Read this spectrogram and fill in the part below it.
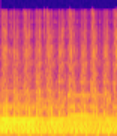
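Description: A computerized embroidery machine stitches book text onto quilt fabric, making a steady, fast mechanical whir with a regular pulsing rhythm, loud and close, with no talking.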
